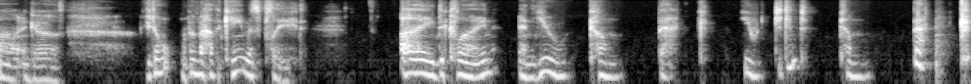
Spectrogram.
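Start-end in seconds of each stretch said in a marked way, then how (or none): 1.8-12.1 mock seductive, sultry, playful, teasing delivery. Retelling a scene where Uhura pretends interest: imitating Uhura being very sexy. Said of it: "very sexy about it".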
